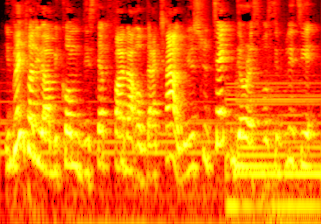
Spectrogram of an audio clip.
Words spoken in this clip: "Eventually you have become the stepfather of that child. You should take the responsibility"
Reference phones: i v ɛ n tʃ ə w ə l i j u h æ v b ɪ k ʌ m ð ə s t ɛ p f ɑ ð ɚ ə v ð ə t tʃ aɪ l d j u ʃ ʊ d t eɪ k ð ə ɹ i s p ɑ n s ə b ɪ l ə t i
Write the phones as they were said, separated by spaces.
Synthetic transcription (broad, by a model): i v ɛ n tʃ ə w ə l i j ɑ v b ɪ k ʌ m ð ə s t ɛ p f ɑ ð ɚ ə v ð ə t tʃ aɪ l d j u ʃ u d t eɪ k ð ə ɹ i s p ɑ n s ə b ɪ l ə t i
